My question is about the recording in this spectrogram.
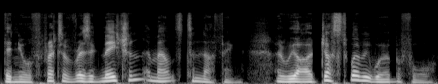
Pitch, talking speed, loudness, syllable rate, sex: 135 Hz, 220 wpm, -18 LUFS, 6.5 syllables/s, male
